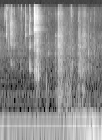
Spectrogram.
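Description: Someone chewing a crunchy snack close to the microphone: a few faint, irregular crunches.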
